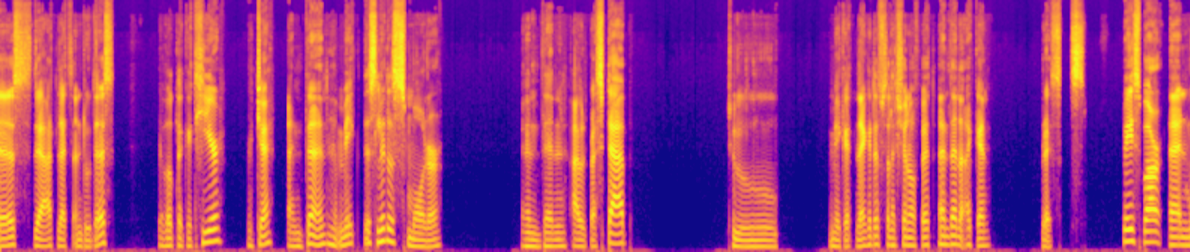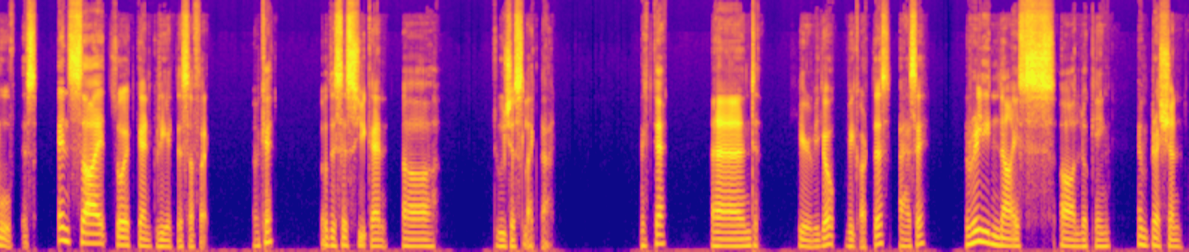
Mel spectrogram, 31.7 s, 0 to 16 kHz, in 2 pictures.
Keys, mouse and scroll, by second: 0.8 ctrl+z, 2.0 ctrl+z, 2.8 alt+click, 3.4 alt+right click, 8.0 alt+i, 9.0 Tab, 9.1 alt+click, 18.9 space, 19.0 alt+click, 19.7 alt+right click, 20.0 alt+click, 20.6 alt+middle click, 20.9 alt+click, 21.7 alt+right click, 22.1 alt+click, 28.4 alt+click.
